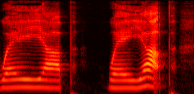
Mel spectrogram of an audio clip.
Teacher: way up 加 e，这也是属于元音加元音的连读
